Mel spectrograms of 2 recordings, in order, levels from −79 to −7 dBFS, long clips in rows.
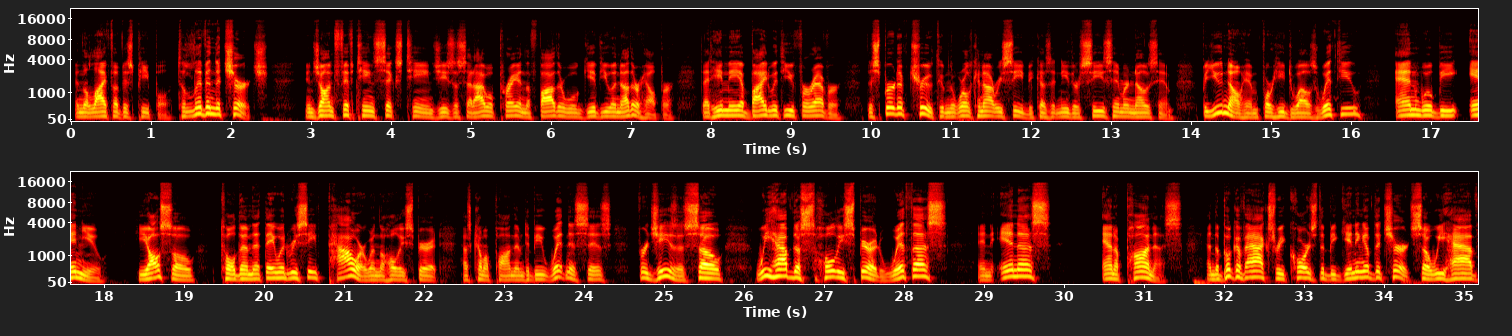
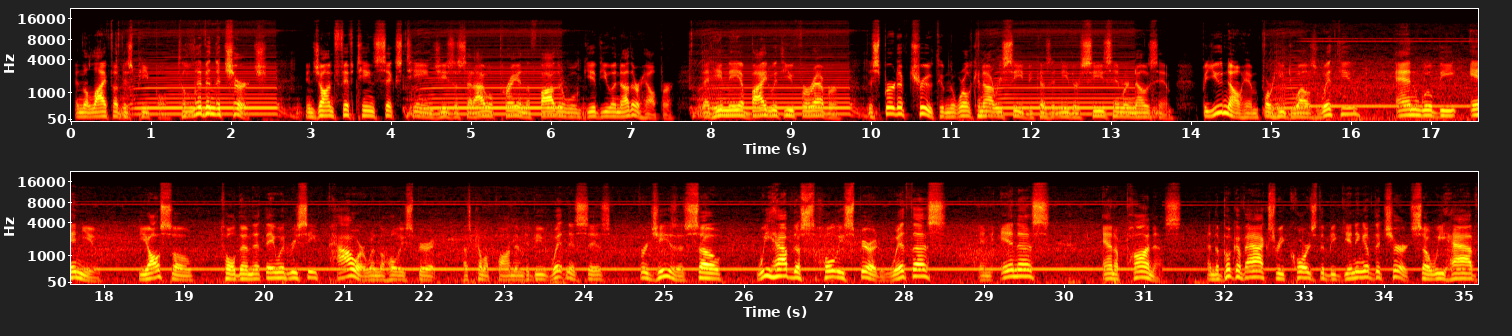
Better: first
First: none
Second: alarms or sirens; loud; throughout; 9 dB below the speech

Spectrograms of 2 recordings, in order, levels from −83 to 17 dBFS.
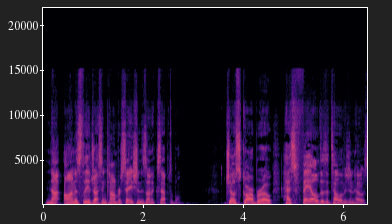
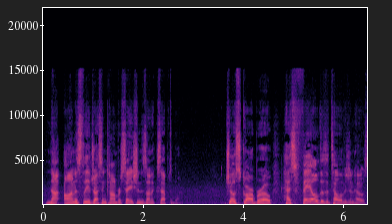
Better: first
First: none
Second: hiss; faint; throughout; 30 dB below the speech

